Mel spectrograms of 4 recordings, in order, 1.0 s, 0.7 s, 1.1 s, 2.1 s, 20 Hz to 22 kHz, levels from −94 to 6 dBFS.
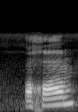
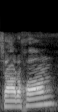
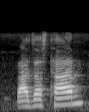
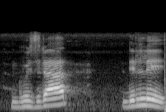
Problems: constant background noise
